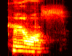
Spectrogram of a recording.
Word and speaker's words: chaos: machine machine yep you heard that sh french chaos we already did chaos oh we did let's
